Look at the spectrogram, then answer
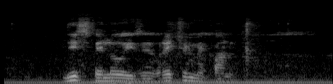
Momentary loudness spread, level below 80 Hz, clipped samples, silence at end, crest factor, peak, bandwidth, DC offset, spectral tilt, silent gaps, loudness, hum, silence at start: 19 LU; -50 dBFS; under 0.1%; 0 s; 22 dB; -14 dBFS; 11.5 kHz; under 0.1%; -4 dB/octave; none; -34 LUFS; 50 Hz at -45 dBFS; 0.05 s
